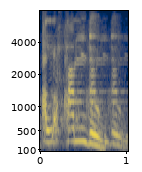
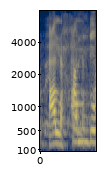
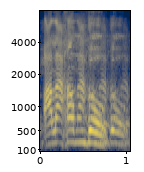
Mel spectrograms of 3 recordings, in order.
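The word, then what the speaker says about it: الحمد: সূরা ফাতিহা পড়ি আলহামদুলিল্লাহি রাব্বিল আলামিন, আলহামদু, অনুরোধ করে বলছি উচ্চারণটা ঠিক করুন। আলহামদু গলার ভেতর থেকে এটা উচ্চারণ করবেন। আলহামদু মানে হচ্ছে সমস্ত প্রশংসা তোমার আল্লাহ, সমস্ত প্রশংসা আল্লাহ। আর আমরা কি বলি উচ্চারণ করতে গিয়ে? আলহামদু এর মানে শুনবেন, সমস্ত ছেঁড়া জামা কাপড় আল্লাহ তোমার।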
